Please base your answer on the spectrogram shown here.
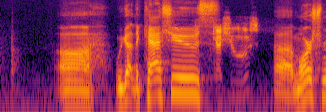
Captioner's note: phone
